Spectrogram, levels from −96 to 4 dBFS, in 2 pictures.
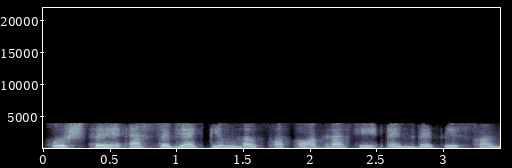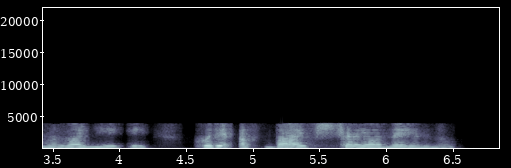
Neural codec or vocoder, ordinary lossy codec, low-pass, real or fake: codec, 16 kHz, 0.5 kbps, FreqCodec, smaller model; AAC, 16 kbps; 7.2 kHz; fake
